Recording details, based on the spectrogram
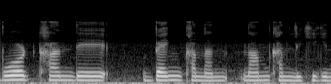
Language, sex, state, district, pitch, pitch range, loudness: Nagamese, female, Nagaland, Kohima, 190 Hz, 185-195 Hz, -18 LUFS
